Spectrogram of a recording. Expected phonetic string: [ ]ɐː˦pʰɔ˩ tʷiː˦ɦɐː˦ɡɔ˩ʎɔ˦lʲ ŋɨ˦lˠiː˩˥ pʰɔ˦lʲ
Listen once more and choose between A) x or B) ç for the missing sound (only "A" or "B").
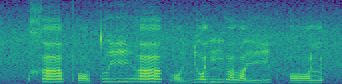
A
